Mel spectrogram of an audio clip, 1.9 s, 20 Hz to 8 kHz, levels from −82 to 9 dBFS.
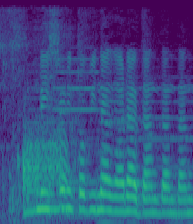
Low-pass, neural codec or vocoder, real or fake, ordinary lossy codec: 7.2 kHz; none; real; none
